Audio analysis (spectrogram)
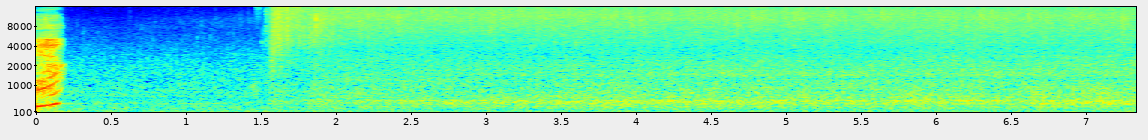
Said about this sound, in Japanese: それじゃあシャワーでてっぺんから順に流しちゃいますね。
